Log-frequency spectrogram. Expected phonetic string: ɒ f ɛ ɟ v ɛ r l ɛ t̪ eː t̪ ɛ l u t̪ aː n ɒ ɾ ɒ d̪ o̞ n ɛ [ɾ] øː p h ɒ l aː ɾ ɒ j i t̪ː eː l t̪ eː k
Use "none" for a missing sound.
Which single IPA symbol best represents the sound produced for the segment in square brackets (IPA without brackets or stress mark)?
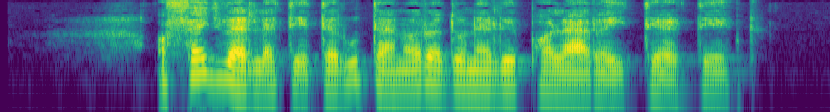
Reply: l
